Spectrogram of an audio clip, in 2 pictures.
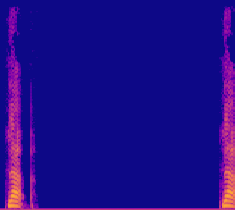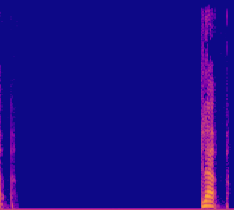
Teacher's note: The abrupt stop at the end of the word is a glottal stop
